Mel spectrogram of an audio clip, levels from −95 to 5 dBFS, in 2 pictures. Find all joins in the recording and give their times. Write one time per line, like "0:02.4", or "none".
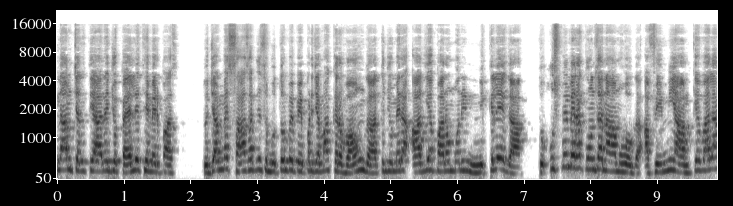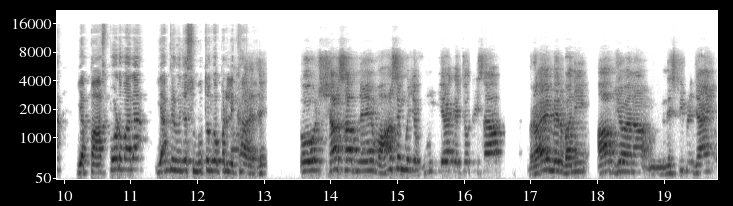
0:12.8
